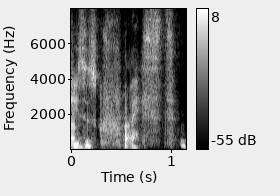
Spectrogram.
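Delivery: breathless whispered Jesus Christ; hushed disbelief at the lyrics; whispered aside. Real, not acted. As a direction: drop to a shocked whisper. Stunned reaction to lyrics.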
